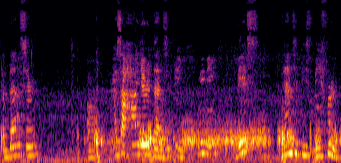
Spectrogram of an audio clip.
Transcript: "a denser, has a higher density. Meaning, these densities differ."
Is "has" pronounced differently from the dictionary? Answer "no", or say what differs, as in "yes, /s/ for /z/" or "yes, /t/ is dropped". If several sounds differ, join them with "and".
yes, /s/ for /z/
